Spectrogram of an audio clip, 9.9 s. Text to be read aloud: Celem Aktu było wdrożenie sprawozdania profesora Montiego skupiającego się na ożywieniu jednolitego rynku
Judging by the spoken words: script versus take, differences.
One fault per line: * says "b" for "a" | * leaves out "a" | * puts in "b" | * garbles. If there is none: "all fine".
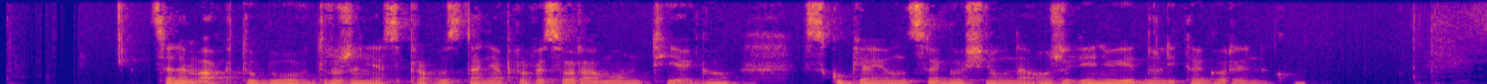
all fine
